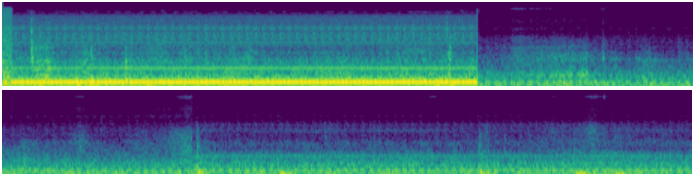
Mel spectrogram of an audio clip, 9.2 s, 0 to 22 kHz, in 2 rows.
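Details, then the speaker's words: 12V cooler in a DIY-insulated kei camper, eco mode on low fan: steady low hum with a faint even whine from below when the compressor runs, no knocks or rattles; quiet, normal running. "気になっていたクーラの騒音もエコモードで風量弱にすればかなり静かです。静の音コンプレッサー回った時ですね。その音は若干下からウィンっていう音はします。"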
